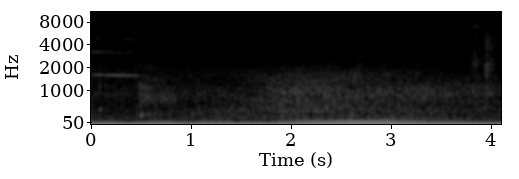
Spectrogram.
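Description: Single-cylinder motorcycle engine of a BMW G 650 GS Sertao running at a low, steady rumble while the bike moves slowly. A short high-pitched squeak comes at the very start.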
